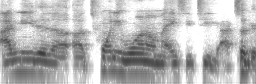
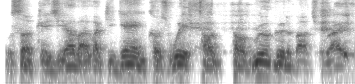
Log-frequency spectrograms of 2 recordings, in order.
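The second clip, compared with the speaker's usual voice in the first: put-on deep, low coach voice; 5 semitones lower than usual. Retelling a coach coming in and greeting him, in a deep voice. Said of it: "deep voice".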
